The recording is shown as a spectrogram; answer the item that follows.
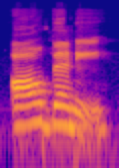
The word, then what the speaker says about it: Albany: going to be today faith we're down in albany correct that's the correct pronunciation yeah that's that yeah that's right uh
